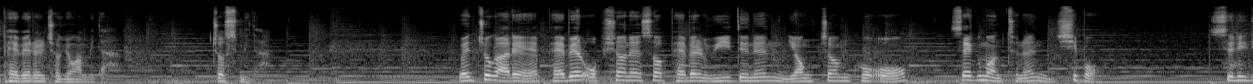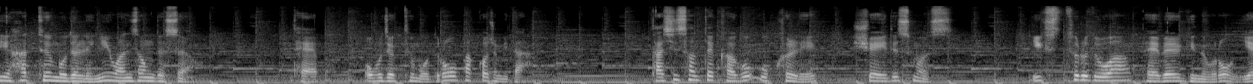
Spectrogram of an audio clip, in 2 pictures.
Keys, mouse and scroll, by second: 0.1-1.7 drag, 8.6 click, 13.3 w, 13.8 click, 15.6 Tab, 16.2 click, 16.7-17.7 middle drag, 18.2 click, 18.7 right click, 19.3 click, 23.0-23.6 middle drag, 23.6-25.0 drag.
